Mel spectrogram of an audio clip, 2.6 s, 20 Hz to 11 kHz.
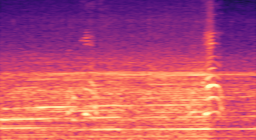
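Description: A Lamborghini Gallardo LP560 accelerates at full throttle on a race circuit, its engine drone steady and close, ending in a rising whine and a brief tyre-like squeal.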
